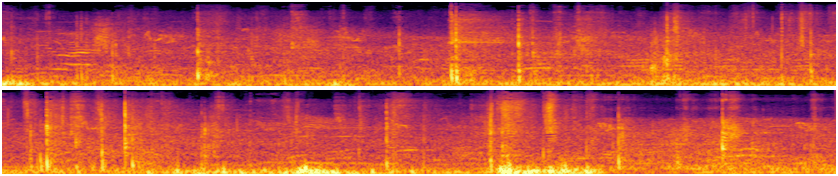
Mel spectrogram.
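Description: Tennis ball being struck and bouncing in a rally, sharp knocks coming about once a second, with indistinct voices and low rumbles under them.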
